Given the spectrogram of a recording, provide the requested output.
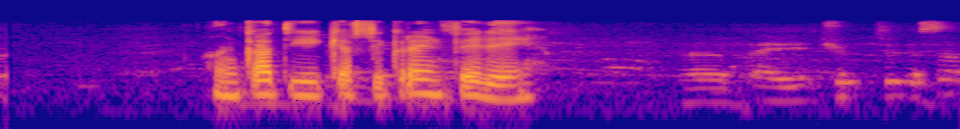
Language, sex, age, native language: Icelandic, female, 13, Icelandic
